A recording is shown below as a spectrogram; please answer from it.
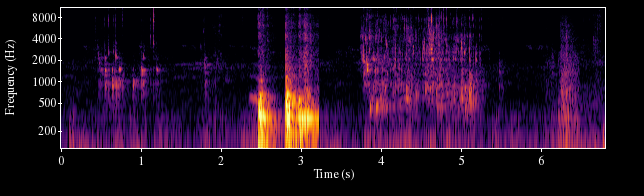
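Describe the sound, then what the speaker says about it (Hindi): Tamarind pulp is poured into a kadhai, giving a few wet, splashing pours and drips, close by and moderately loud, with short pauses between. "अब ये पल्प जो निकाला था वो मैं कढ़ाई के अंदर डाल देने लगी हूँ।"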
